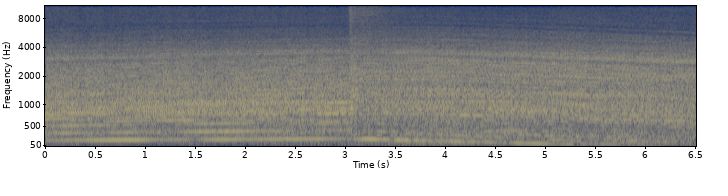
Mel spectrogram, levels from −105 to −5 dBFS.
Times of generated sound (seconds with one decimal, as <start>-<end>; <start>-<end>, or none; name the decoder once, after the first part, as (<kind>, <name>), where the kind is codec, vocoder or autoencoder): none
